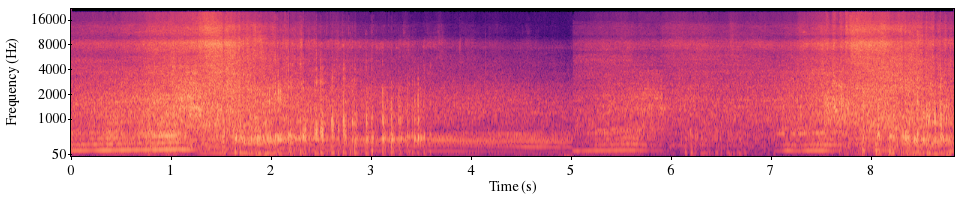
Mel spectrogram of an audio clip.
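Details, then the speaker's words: 2009 BMW E90 335i N54 twin-turbo with VRSF dual cone intake, VRSF charge pipe and Tial Q blow-off valve replacing the diverter valves: pulls hard through the revs with a quick whooshing vent on each lift-off; normal blow-off valve venting. "But now that we've got the car all put together, let's go get some outside clips to see blow off valve and charge pipe sounds from the outside, along with driving in the car."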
